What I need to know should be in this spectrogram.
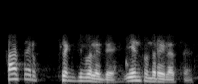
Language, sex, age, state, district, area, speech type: Kannada, male, 45-60, Karnataka, Belgaum, rural, conversation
